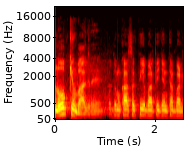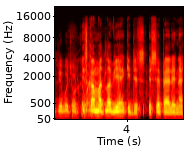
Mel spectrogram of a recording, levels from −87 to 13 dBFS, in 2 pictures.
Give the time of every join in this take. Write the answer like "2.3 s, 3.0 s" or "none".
1.1 s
